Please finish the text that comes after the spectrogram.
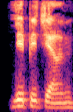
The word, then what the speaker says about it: Lebedyan: Lebedyan, yes.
